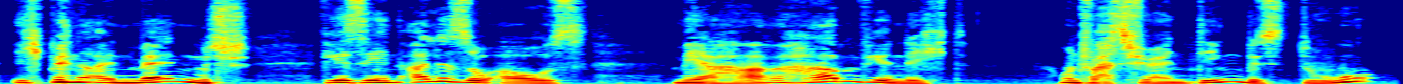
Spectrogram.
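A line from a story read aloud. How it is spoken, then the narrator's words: Blurted out laughing. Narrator (German): stieß Leonie lachend hervor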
